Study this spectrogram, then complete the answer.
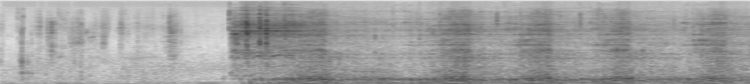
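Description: A Yamaha Zuma Bugeye scooter starts after a couple of seconds of quiet, then settles into a low, slightly uneven idle with faint rhythmic pulsing, heard close and alone.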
